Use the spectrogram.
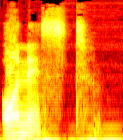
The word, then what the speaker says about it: honest: and r honest man honest o is the sound that you can hear not honest so and similarly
